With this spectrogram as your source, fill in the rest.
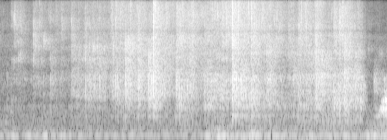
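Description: Chopped garlic, one green chili, ginger and coconut slices are stirred in a hot pan, giving a soft sizzle with scraping and shuffling that swells and fades, without speech.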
